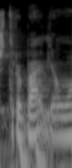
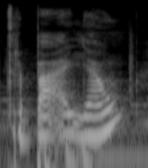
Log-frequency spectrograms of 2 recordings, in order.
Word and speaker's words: trabalham: Make sure when you do trabalham, trabalham ends with a M, A-M, because it's the plural. But we don't stress the A-M. We're not stressing the last syllable. We're stressing the one before, the penultimate, the second to last one. So make sure you say trabalham. And make sure you close your lips when you finish pronouncing the verb.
